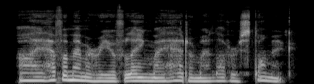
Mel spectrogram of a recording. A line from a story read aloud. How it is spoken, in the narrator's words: she said finally, her voice lowered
